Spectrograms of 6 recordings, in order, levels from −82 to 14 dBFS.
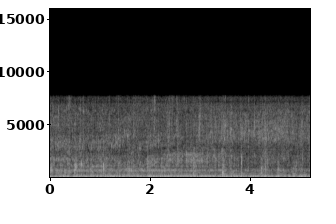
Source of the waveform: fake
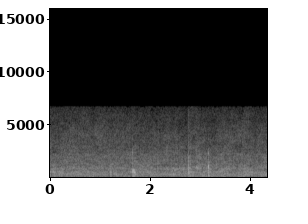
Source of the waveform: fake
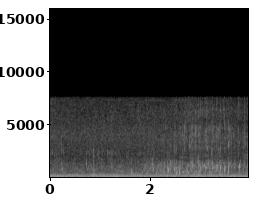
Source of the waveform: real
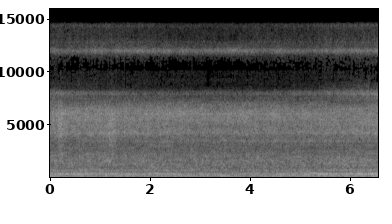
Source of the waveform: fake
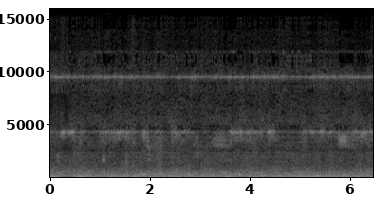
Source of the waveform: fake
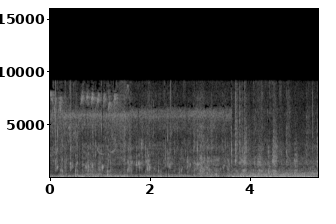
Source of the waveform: real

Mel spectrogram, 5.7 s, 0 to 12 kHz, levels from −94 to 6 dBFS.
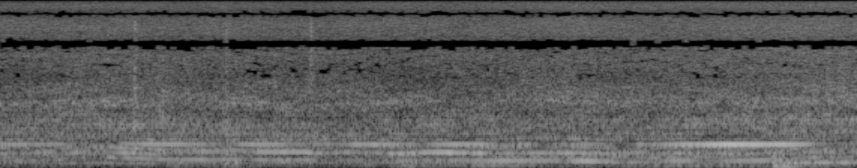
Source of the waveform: real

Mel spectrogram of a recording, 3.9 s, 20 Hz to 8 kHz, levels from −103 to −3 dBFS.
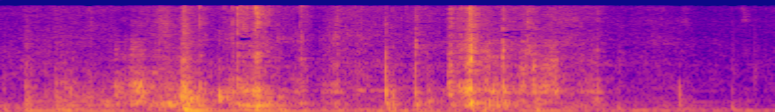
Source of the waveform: real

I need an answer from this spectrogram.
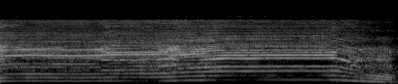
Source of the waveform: fake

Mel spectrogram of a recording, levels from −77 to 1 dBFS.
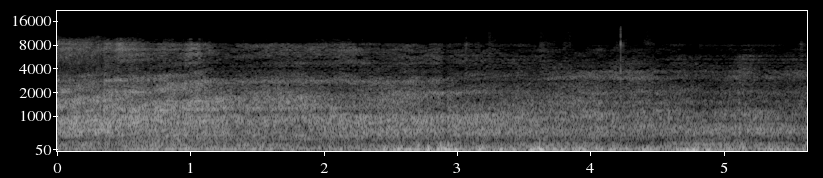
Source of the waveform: fake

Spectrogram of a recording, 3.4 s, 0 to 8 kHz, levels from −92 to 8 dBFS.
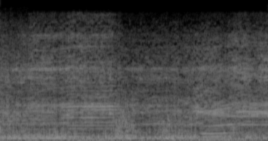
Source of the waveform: real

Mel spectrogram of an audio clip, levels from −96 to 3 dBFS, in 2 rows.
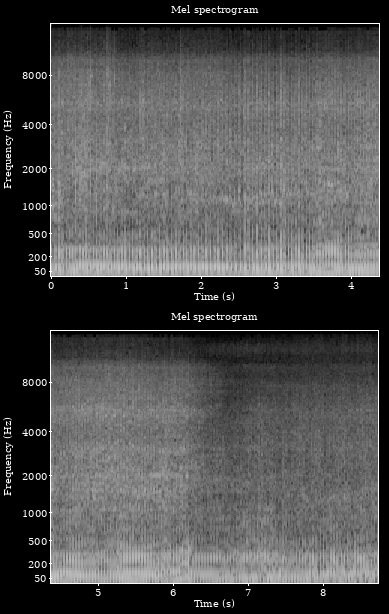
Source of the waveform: real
